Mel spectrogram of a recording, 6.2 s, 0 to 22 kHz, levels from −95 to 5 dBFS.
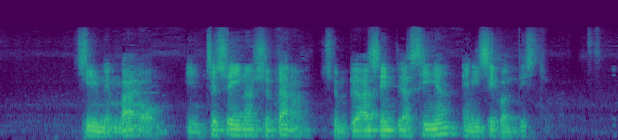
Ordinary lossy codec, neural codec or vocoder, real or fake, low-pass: AAC, 32 kbps; codec, 24 kHz, 0.9 kbps, WavTokenizer, medium music audio release; fake; 10.8 kHz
